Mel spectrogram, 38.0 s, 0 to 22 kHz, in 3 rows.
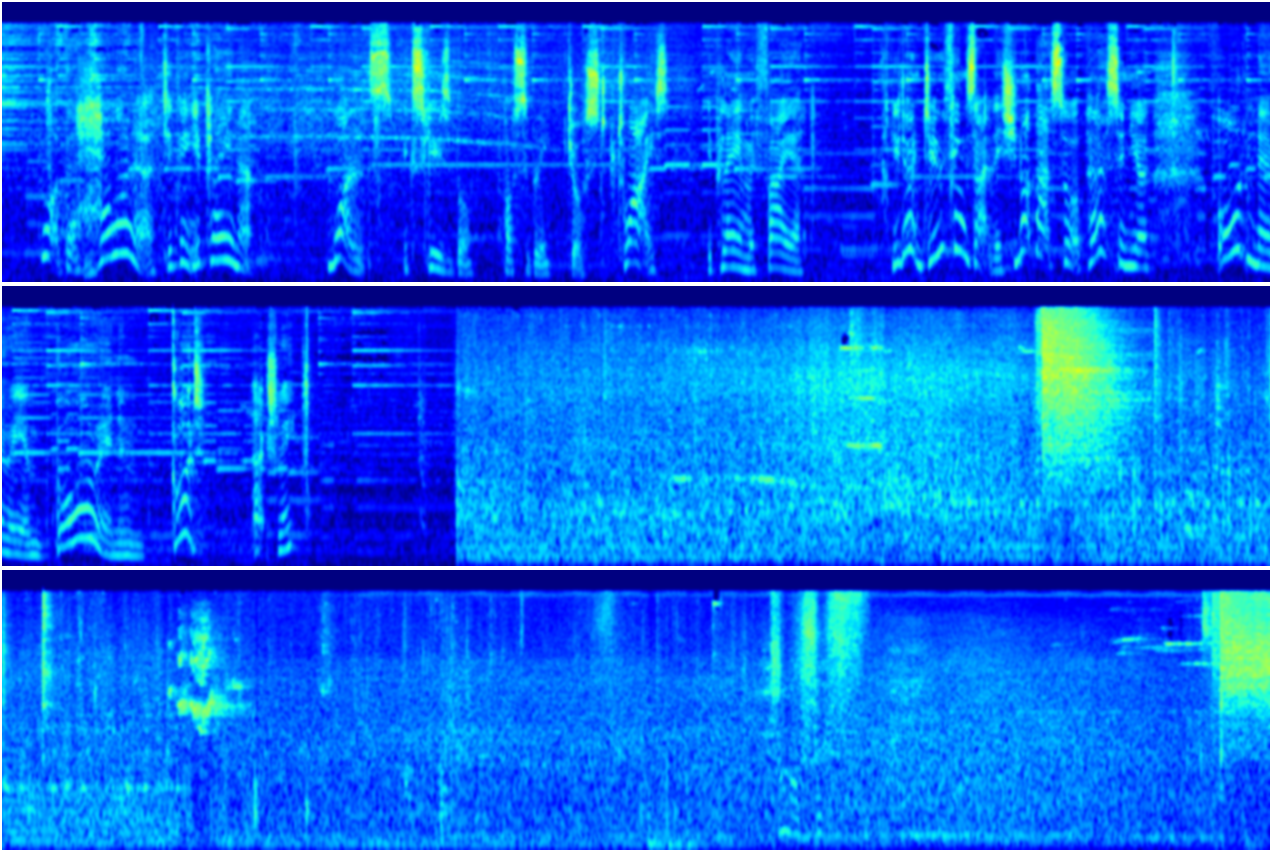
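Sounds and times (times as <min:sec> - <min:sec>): bus diesel engines running: 0:17.0 - 0:38.0
air brake hiss: 0:23.0 - 0:24.0, 0:37.4 - 0:38.0.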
